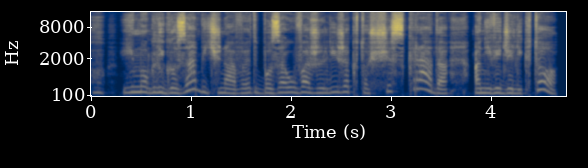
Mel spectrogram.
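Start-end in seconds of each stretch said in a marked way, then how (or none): none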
